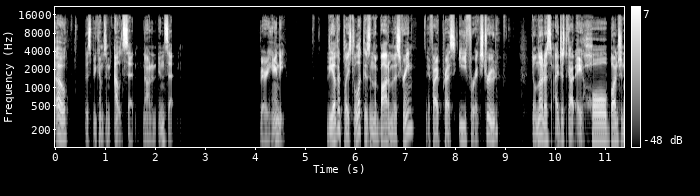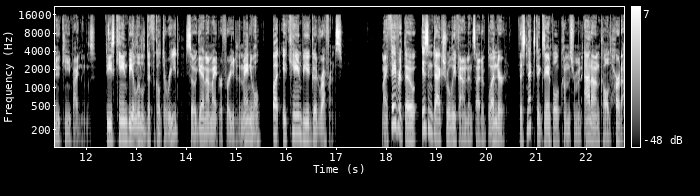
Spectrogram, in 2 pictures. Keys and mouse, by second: 0.3 o, 3.2 middle click, 5.0 Escape, 6.1 middle click, 8.8 e, 17.7 ctrl+z.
